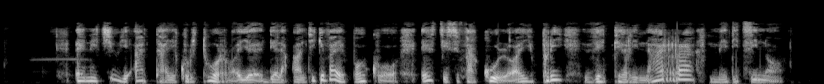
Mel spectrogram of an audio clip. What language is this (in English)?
Esperanto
